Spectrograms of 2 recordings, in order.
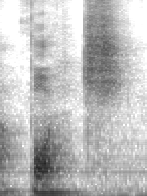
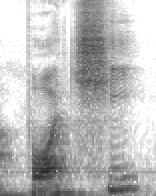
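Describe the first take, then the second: First: The word ends on the consonant, vowel dropped. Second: The word ends with a final vowel sound. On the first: "terminar aí na consoante" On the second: "ter uma vogal"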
